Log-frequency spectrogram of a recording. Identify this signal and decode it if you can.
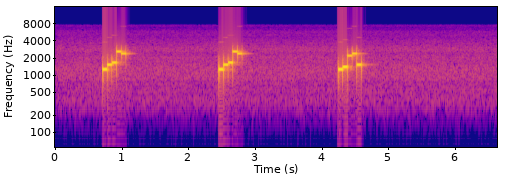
Five-tone selective call (ZVEI), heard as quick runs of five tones, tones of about 70 ms. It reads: 35660 35660 34905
